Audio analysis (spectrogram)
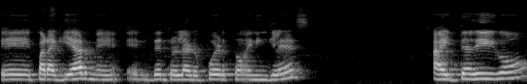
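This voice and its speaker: A woman's fairly high voice in a Colombian accent, with fairly even intonation at a very slow pace. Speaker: relocation consultant. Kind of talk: interview.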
